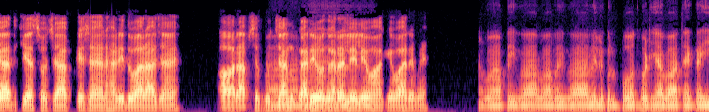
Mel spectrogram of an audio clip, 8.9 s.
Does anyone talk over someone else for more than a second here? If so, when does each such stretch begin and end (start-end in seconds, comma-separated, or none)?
3.3-4.6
